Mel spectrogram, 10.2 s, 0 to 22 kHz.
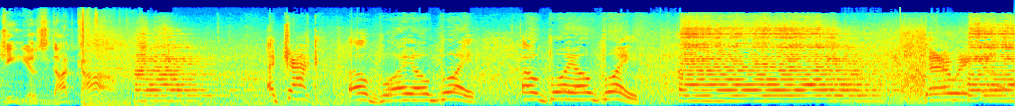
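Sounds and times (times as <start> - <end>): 
speech: 0.0 - 10.1
loud sustained truck air horn blaring: 1.2 - 2.6, 6.7 - 10.1.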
